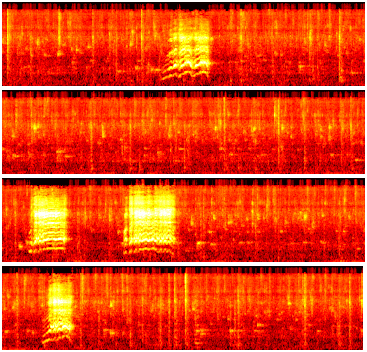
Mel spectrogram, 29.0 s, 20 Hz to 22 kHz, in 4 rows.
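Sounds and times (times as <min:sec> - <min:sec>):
young goat bleating: 0:03.2 - 0:04.2, 0:15.0 - 0:16.0, 0:17.0 - 0:18.1, 0:22.6 - 0:23.3.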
